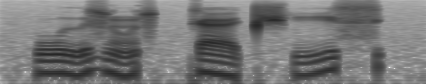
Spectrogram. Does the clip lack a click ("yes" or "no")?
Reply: yes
